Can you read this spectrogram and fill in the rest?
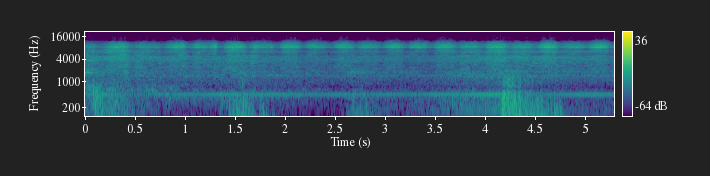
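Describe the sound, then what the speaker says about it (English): Rhythmic scraping strokes as a sanding block works filler and high-build primer on the body of a 1967 Pontiac Firebird, each pass a close, gritty rub repeating every second or so. "Okay, so now do like a conventional block sand on it."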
